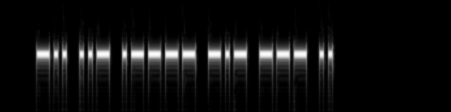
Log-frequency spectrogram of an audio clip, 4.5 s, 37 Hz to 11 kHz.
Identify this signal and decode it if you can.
Morse code, heard as a keyed tone, about 28 wpm, 700 Hz. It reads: DU1KOI
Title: DXCC-100 Call Signs - 6 Characters - 28wpm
